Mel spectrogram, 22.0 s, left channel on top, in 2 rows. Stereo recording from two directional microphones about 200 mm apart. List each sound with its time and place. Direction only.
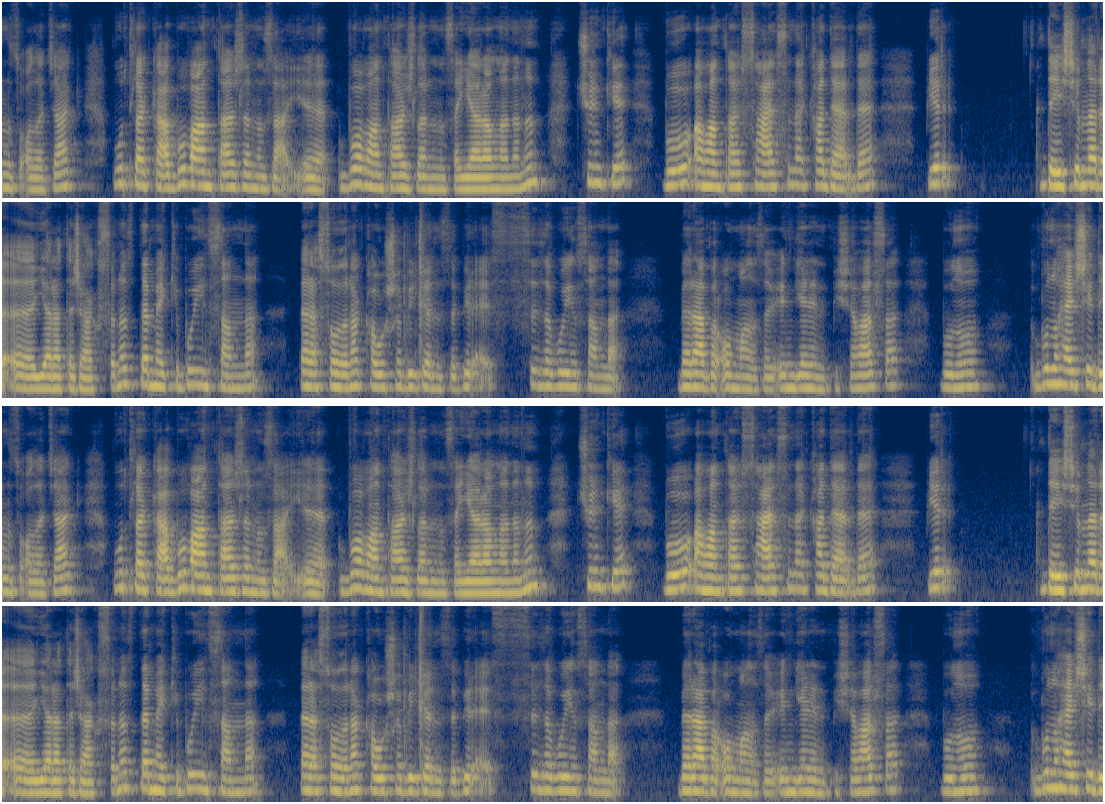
0.0 s speech: 35° left (ahead or behind)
